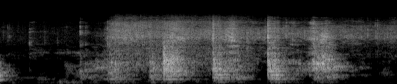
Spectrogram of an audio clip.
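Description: A spoon scrapes and stirs fried egg into vegetables in a sizzling pan, with several rhythmic strokes, close and fairly loud, no voices.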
